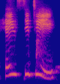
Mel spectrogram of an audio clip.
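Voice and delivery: high, drawn-out call. Shown as a demonstration. Teacher reads the example as a call to Siti, calling out. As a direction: call out to get Siti's attention.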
